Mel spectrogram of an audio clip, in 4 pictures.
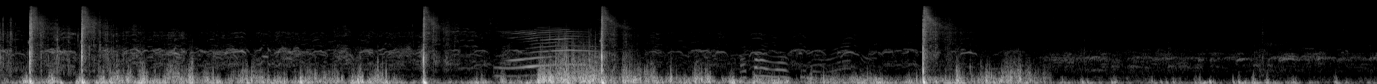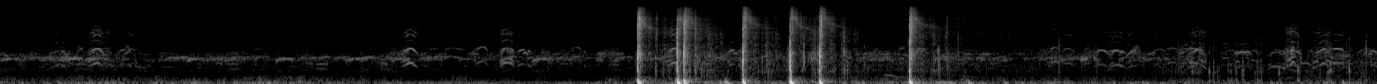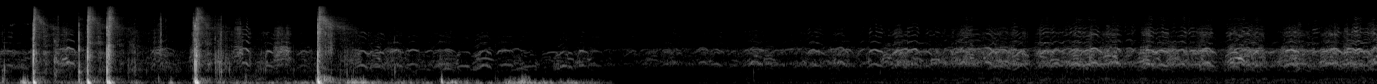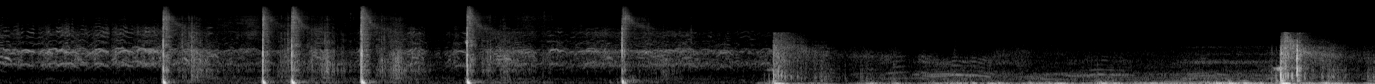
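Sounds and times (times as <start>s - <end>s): shotgun shots: 0.0s - 1.2s, 4.2s - 4.6s, 6.0s - 6.4s, 9.2s - 9.6s, 20.1s - 23.4s, 27.8s - 30.0s, 30.7s - 31.2s, 42.9s - 46.6s, 47.5s - 48.1s, 49.0s - 49.7s
snow geese calling: 0.0s - 49.1s.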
